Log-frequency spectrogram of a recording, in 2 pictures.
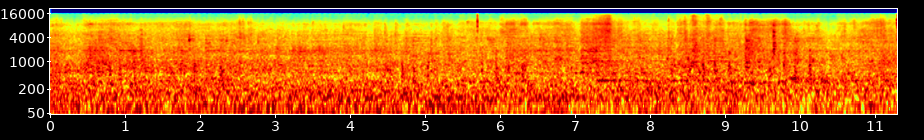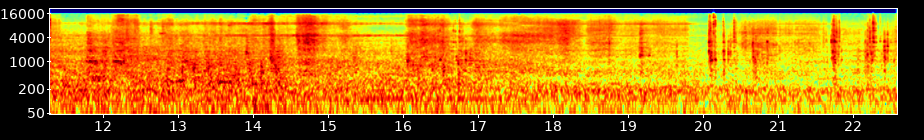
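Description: Freight train boxcars rolling past close by, a steady heavy rumble of wheels on the rails, with a faint high wheel squeal in the second half. About two-thirds of the way in the rumble begins to fade as the end of the train passes and pulls away.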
